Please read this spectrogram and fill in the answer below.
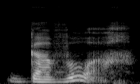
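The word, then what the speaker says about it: גבוה: Or here's a word, gavoach. Gavoach. Again, we have a bit of a glide between the cholam vav, o, into the hey.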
